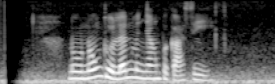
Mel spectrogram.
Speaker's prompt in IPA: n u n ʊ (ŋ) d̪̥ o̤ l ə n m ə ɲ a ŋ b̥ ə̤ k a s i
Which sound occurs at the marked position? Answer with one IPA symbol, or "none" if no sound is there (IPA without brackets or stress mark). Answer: ŋ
